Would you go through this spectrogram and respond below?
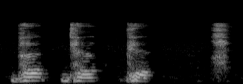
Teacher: general consonants are pronounced with a noticeable puff of air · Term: యాస్పిరేటెడ్ సౌండ్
